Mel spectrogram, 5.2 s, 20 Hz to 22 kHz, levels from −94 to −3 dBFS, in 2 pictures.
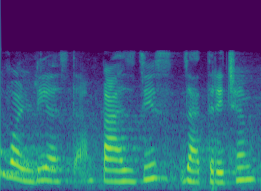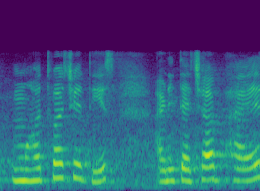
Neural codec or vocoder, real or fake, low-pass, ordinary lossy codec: none; real; 7.2 kHz; none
